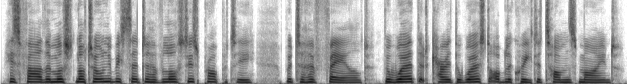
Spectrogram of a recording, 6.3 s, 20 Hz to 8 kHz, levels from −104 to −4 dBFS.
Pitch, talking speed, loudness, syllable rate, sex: 235 Hz, 240 wpm, -19 LUFS, 5.9 syllables/s, female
